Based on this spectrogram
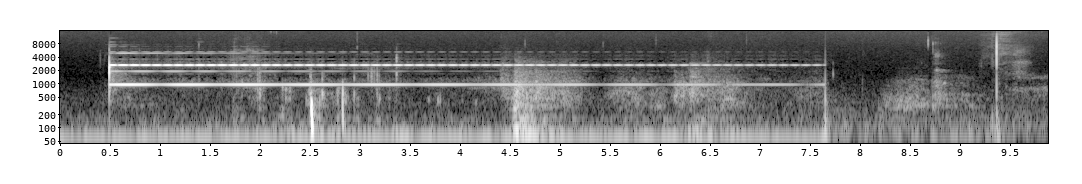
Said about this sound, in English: The bell rings.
